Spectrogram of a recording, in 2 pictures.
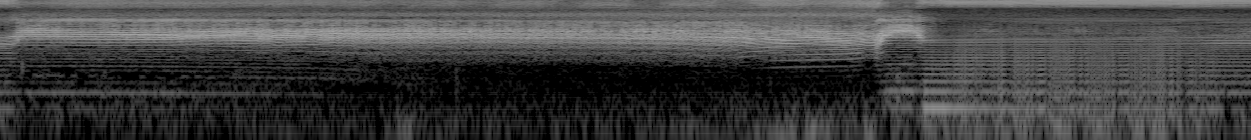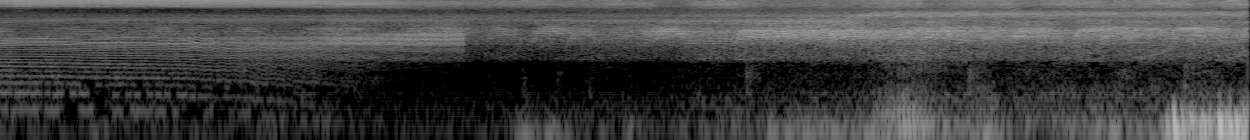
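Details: Cicada singing: continuous high-pitched metallic buzzing with a harsher grinding phrase in the middle, then a steady shrill drone; faint low thumps near the end.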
